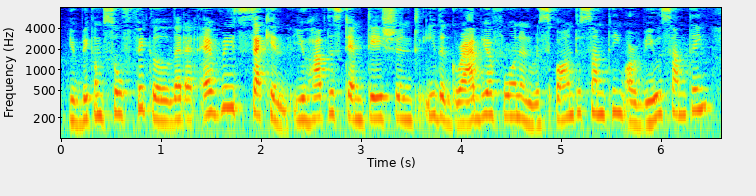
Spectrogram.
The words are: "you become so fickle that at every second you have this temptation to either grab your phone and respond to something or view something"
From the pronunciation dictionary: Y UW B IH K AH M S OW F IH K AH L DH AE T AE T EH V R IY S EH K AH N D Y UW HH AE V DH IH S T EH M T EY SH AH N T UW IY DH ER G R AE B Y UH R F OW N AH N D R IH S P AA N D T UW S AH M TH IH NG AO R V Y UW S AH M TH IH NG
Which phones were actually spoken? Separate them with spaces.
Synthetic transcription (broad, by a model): Y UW B IH K AH M S OW F IH K AH L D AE T AE T EH V R IY S EH K AH N D Y UW HH AE V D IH S T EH M T EY SH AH N T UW IY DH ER G R AE B Y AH R F OW N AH N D R IH S P AA N D T UW S AH M T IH NG AO R V Y UW S AH M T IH NG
